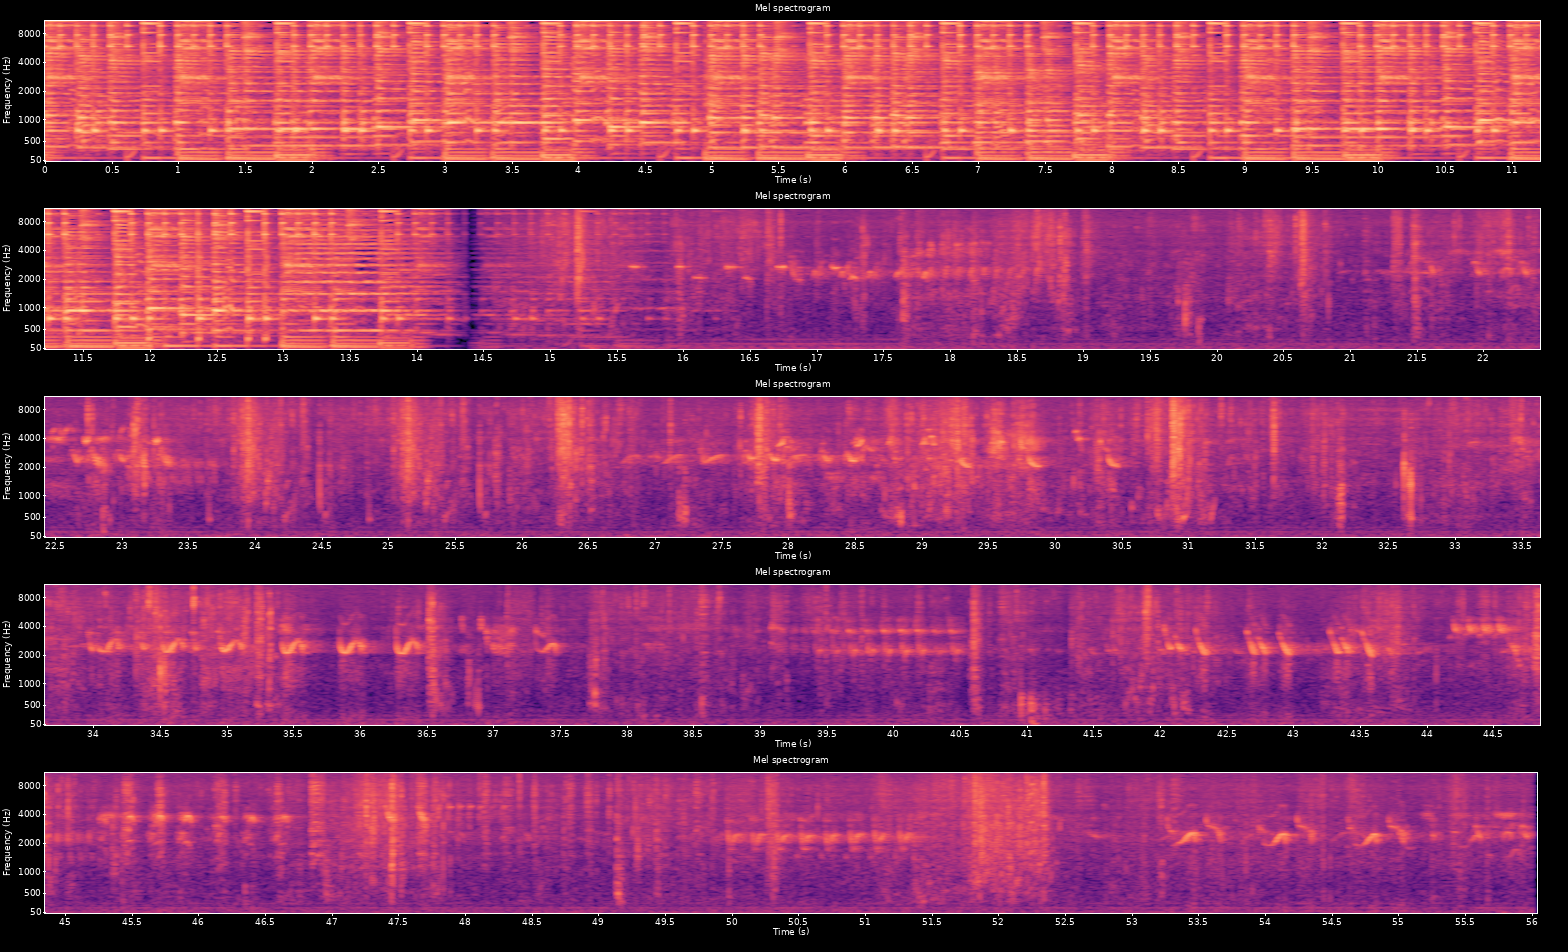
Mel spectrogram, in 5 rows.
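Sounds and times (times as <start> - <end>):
birds chirping: 0.0 - 18.2.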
